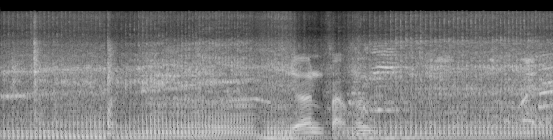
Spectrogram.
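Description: An auto rickshaw engine putters loudly close by and pulls away.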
